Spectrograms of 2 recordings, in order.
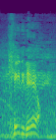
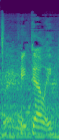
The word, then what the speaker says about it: Kate Daly: is going to be Katie Dale. Oh, let me double-check my pronunciation, guide. I think I have it wrong. Kate Daly. Daly, yep. For BYU, number 26, Kate Daly.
